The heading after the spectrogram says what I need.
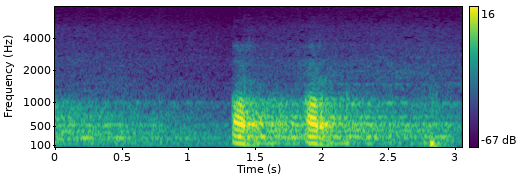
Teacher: الرأس، رأس الطرف النون، والراء لظهر اللسان أدخل، هكذا قال أدخل، الراء تخرج من طرف اللسان الأدخل للظهر قليلا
